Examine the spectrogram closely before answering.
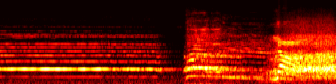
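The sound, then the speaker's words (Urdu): Crowd chanting slogans with fervour: one voice holds a long, steady shouted tone, then many voices join in a ragged, overlapping chant that swells louder toward the end. “بہت جوش میں نعرے لگا رہے ہیں، مگر سب مل کر نعرے لگاتے ہیں گڑبڑ ہو جاتی ہے”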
